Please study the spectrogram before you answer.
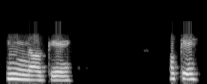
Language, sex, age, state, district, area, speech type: Tamil, female, 18-30, Tamil Nadu, Tenkasi, rural, conversation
